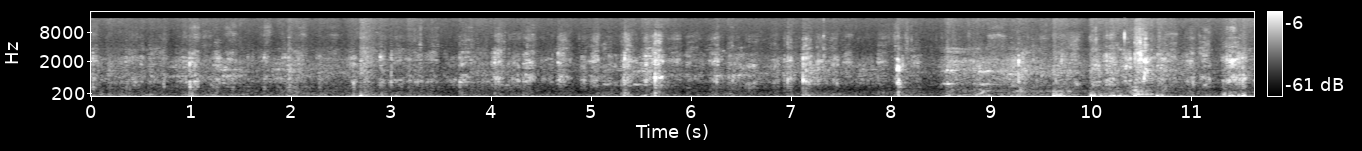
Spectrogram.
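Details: Dog panting from a kennel keeping Sarplaninac and Shar-Pei dogs: soft, breathy rasps repeat quickly and unevenly, roughly three per second, over a steady rushing background with occasional louder puffs near the end.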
